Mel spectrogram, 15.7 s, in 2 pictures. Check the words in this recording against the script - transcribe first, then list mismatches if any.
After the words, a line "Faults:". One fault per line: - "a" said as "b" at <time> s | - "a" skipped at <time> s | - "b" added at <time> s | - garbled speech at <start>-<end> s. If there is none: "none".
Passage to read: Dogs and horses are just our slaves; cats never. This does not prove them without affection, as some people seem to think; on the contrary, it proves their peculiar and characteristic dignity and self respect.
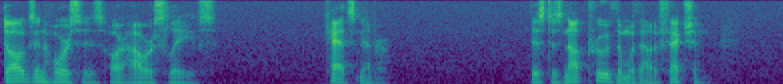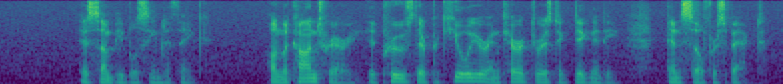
Dogs and horses are our slaves; cats never. This does not prove them without affection, as some people seem to think; on the contrary, it proves their peculiar and characteristic dignity and self respect.
Faults:
- "just" skipped at 1.2 s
